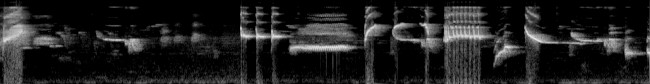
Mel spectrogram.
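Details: Asian pied starling in full, rich song used as a lure to get other starlings singing: a varied, loud mix of whistled slurs, harsh buzzy bursts and chattering notes, with steady whistles and rising and falling phrases, no other sounds.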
